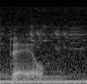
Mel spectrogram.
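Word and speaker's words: Baal: l it's awesome that's not b no it's Bale okay pronounced Bale I disagree with their pronunciation of misto like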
